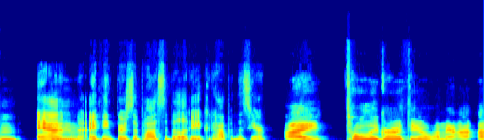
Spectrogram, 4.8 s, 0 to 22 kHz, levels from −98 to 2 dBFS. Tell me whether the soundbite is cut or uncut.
cut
